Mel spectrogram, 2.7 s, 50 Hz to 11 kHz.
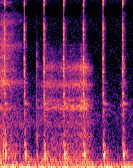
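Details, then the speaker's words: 1999 Honda Odyssey with HVAC control module lights blinking and blend doors not moving: sharp even clicks about two and a half a second over a low hum, a relay cycling inside the fuse box; cause suspected, not confirmed. "I can feel it clicking so there must be a relay inside of this somehow I don't see an outside relaying but that must be be starting to turn on that relay"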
